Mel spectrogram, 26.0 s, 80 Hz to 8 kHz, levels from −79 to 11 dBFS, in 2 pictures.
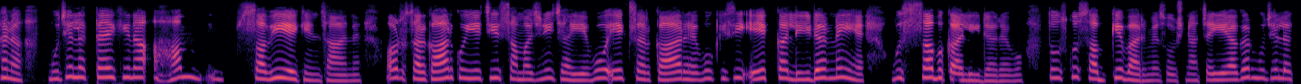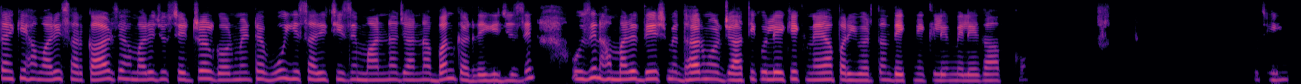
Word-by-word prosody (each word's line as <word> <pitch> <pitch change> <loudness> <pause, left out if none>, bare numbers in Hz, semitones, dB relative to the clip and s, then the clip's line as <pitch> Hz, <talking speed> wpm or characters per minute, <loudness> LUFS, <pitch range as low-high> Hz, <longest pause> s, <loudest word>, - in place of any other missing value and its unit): है 310 - +1
ना? 250 -5 -2 0.3
मुझे 265 +6 -2
लगता 325 -1 0
है 325 0 +5
कि 320 +1 -3
ना 320 0 +3 0.2
हम 305 +6 -1 0.5
सभी 275 +2 +5
एक 255 -1 +2
इंसान 205 -1 -4
हैं 210 - -14 0.3
और 300 -2 -3
सरकार 265 +2 +3
को 305 - -6
ये 280 -1 +4
चीज़ 300 -2 +1
समझनी 250 +1 -1
चाहिए, 220 -3 -1
वो 285 +6 -6
एक 280 -1 +3
सरकार 245 0 +1
है 240 -1 -2
वो 275 +3 -10
किसी 280 +3 -2 0.2
एक 290 - +6
का 295 - +5
लीडर 250 +4 +2
नहीं 305 -1 +1
है, 220 - +3 0.3
वो 295 - -4
सब 315 -2 +4
का 245 - +6
लीडर 200 -2 -4
है 195 - -10
वो। 205 - -16 0.3
तो 300 - -5
उसको 310 +4 -6
सबके 290 0 +3
बारे 220 -4 0
में 210 +1 -8
सोचना 215 +1 -7
चाहिए। 230 +1 +2
अगर 305 +6 -3
मुझे 295 0 -5
लगता 275 -1 -3
है 275 - +1
कि 290 - 0
हमारी 255 0 -3
सरकार 240 +1 0
से 275 +3 -8
हमारी 250 -1 -5
जो 250 +2 -8
सेंट्रल 255 +3 +2
गवर्नमेंट 235 +2 -7
है, 260 - -2
वो 255 +4 -9
ये 265 -1 -1
सारी 245 -1 -1
चीज़ें 245 0 -2
मानना 230 +1 -4
जानना 230 +1 -6
बंद 275 +2 0
कर 230 - -3
देगी 205 +1 0
जिस 205 -1 -5
दिन, 295 +2 -1 0.4
उस 260 -1 -6
दिन 310 +2 +2
हमारे 255 0 -1
देश 265 -1 +7
में 255 -3 -6
धर्म 250 +3 +2
और 250 - -4
जाति 225 +3 0
को 255 - -9
लेके 250 +1 +3
एक 255 - +1
नया 245 +1 +3
परिवर्तन 225 0 -4
देखने 215 0 +2
के 215 +3 -8
लिए 210 0 -3
मिलेगा 210 0 -3
आपको। 215 +2 -17 2.3
जी। 235 0 -13
250 Hz, 200 wpm, -24 LUFS, 230-280 Hz, 2.3 s, देश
